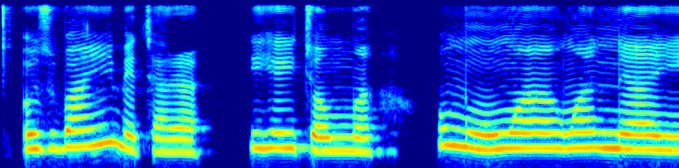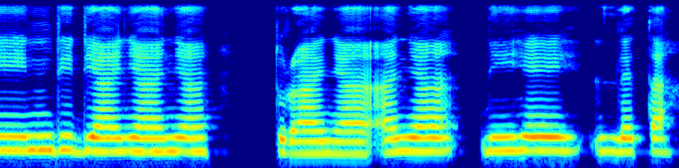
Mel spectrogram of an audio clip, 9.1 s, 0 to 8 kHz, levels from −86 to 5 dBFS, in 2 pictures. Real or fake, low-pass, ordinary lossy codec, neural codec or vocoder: real; 7.2 kHz; none; none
